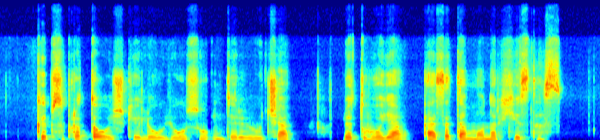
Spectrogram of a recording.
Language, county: Lithuanian, Vilnius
